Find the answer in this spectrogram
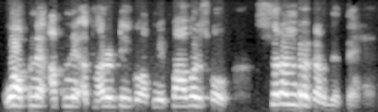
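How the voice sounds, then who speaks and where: A man's voice: sits high, sing-song, normal speed, no room sound, highs cut off. A man teaching a Bible study as pastor, mixing in English words and often restarting his phrases.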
